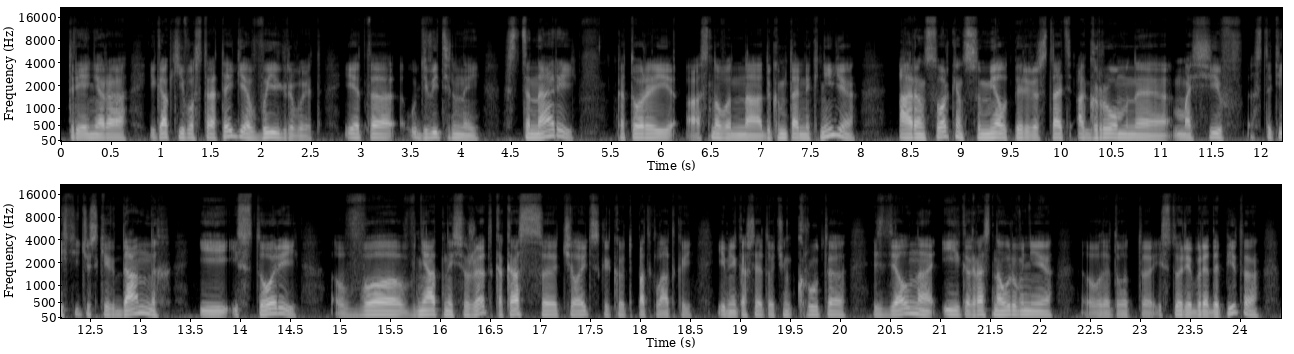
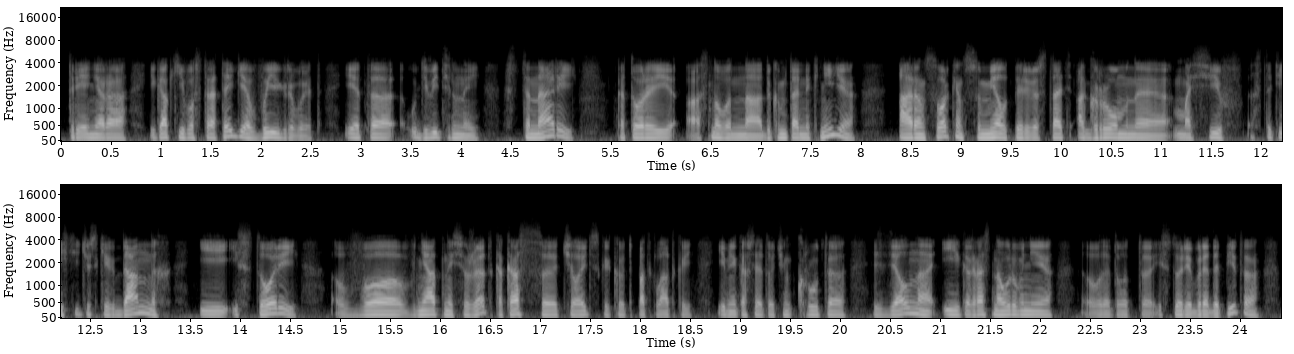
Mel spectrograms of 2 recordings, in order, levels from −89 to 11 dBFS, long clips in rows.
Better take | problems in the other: first | muffled; very; fading above 3.5 kHz

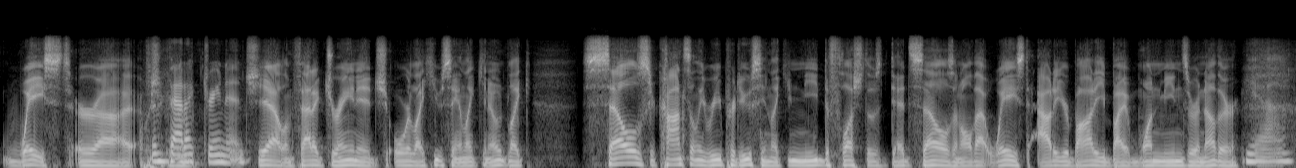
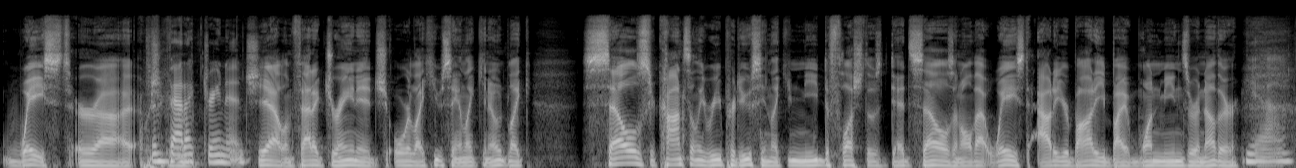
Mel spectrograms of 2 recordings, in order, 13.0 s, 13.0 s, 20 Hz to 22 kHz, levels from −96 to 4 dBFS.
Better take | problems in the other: second | garbled, watery; slightly; nothing above 8 kHz

